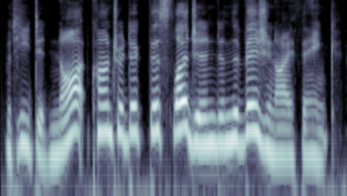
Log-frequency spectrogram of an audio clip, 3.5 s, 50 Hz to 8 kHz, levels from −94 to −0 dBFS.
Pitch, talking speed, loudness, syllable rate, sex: 195 Hz, 205 wpm, -17 LUFS, 4.8 syllables/s, female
